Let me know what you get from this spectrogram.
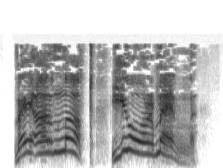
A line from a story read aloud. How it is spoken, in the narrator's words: Luganov bellowed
